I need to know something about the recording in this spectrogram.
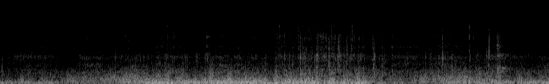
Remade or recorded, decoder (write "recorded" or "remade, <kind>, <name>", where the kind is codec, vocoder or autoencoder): recorded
